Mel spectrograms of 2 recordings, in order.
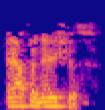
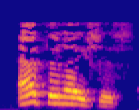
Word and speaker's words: Athanasius: Athanasius. – Athanasius.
